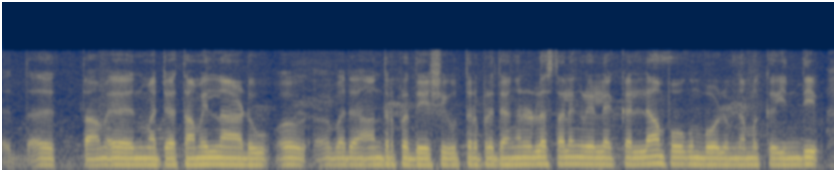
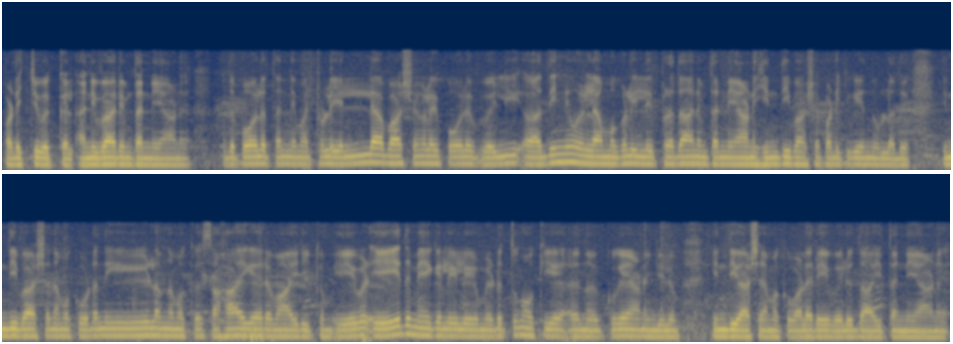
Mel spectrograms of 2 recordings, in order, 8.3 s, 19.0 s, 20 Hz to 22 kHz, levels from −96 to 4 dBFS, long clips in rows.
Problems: none marked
